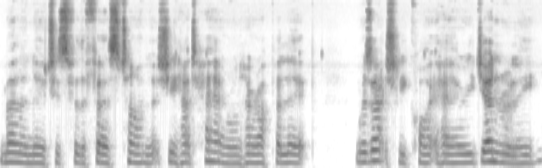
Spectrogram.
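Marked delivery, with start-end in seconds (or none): none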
